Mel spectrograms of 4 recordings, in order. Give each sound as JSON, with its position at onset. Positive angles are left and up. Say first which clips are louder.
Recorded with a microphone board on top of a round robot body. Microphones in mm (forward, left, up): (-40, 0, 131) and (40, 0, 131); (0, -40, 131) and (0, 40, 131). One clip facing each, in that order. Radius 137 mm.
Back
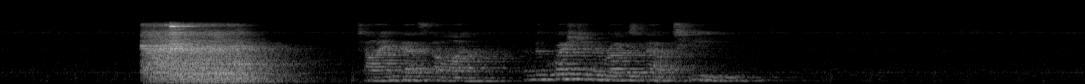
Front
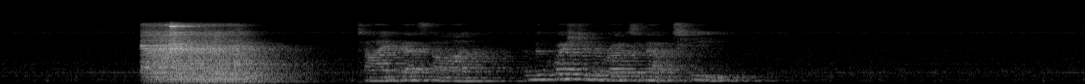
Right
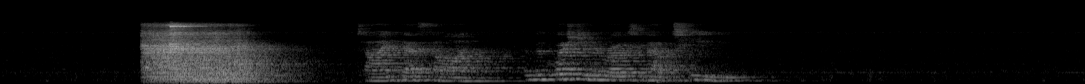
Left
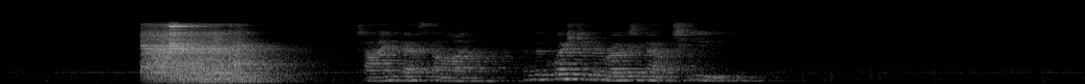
{"t": 1.4, "sound": "a sliding door", "louder": "even, even", "azimuth_deg": 85, "distance_m": 1.4}
{"t": 3.6, "sound": "a woman speaking", "louder": "even, left 1 dB", "azimuth_deg": 75, "distance_m": 2.0}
